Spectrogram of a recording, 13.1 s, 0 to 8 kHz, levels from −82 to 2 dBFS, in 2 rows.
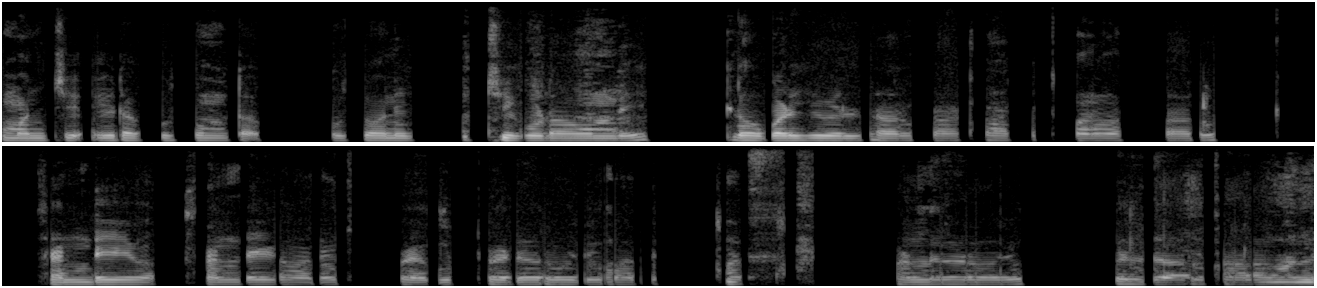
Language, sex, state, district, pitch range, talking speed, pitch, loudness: Telugu, male, Telangana, Karimnagar, 125-130 Hz, 95 wpm, 125 Hz, -33 LUFS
